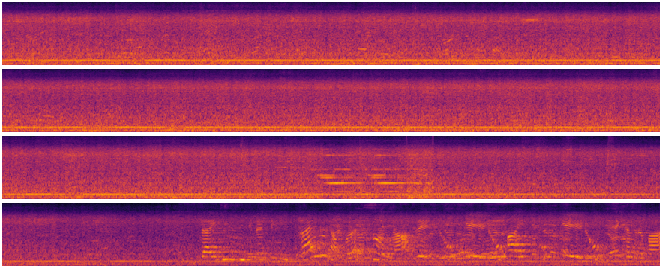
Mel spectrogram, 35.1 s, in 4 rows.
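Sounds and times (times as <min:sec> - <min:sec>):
low hum: 0:00.0 - 0:35.0
train wheels rumbling on rail: 0:00.0 - 0:35.0
two-part tone: 0:21.7 - 0:23.4.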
